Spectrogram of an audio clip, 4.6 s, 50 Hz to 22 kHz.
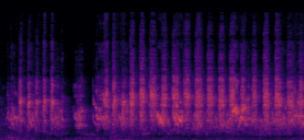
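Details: Chirping budgies, November 19, 2023, a short dip near the start, then a rapid run of bright high chirps repeated roughly once per second or faster, scratchy and overlapping.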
